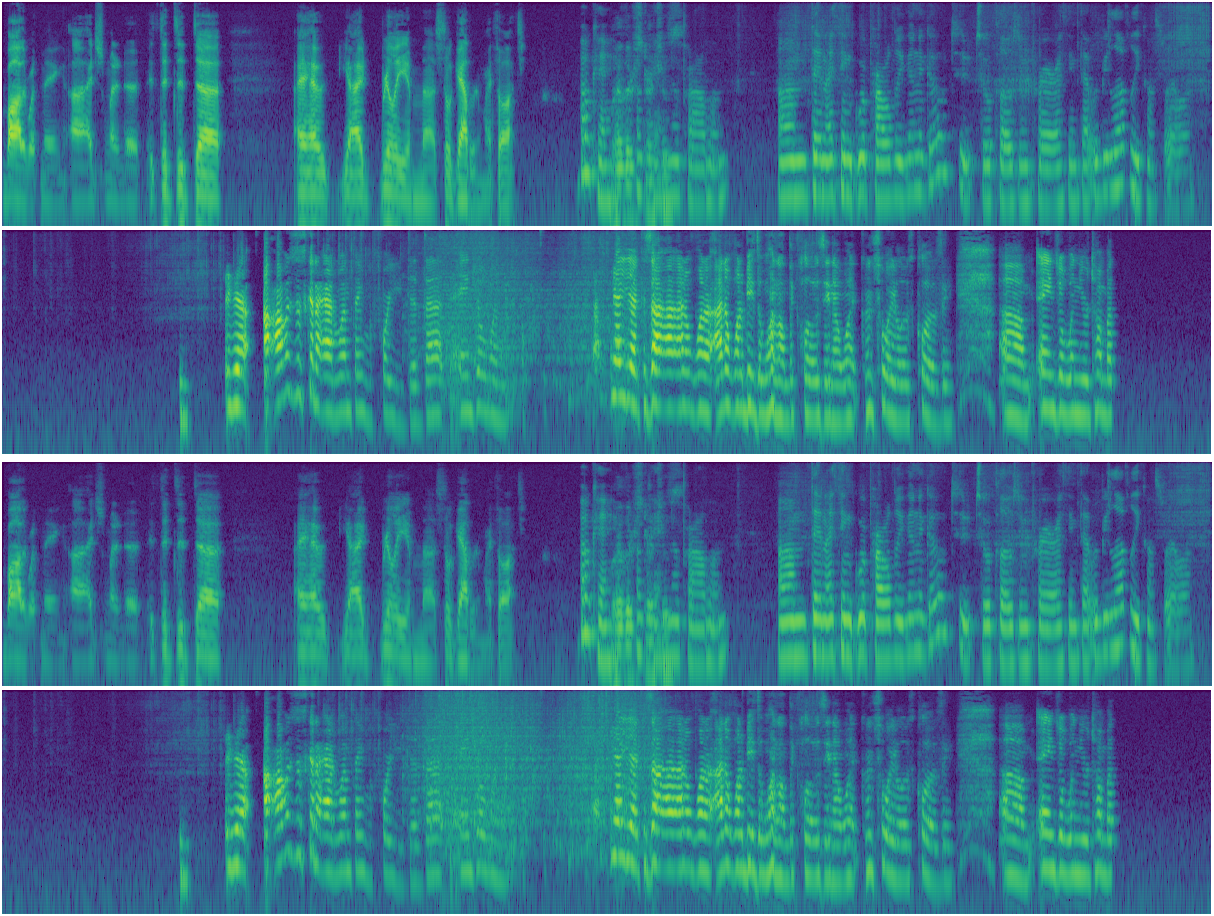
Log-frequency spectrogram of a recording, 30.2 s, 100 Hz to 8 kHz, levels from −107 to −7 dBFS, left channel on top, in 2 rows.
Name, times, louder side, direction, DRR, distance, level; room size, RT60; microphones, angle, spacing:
voice 1, 0.0-1.7 2.0-2.7 3.7-6.4, left 7 dB, 85° left, 0.3 m, -32 dB
voice 2, 7.2-9.1 9.7-14.9, right 2 dB, 15° right, 0.3 m, -37 dB
sound 1, 7.5-8.8 9.1-9.3 9.7-11.2 11.8-16.5 16.8-18.1 18.9-20.1 20.5-21.7 22.1-22.8 23.1-25.4, right 1 dB, 20° left, 1.5 m, -48 dB
voice 3, 17.9-21.5 22.5-29.0, left 3 dB, 50° left, 0.7 m, -28 dB
Water / Splash splatter, 20.0-23.8 24.4-24.5 24.8-24.9, right 5 dB, 85° right, 0.8 m, -42 dB
3.1 x 2.0 x 3.8 m
head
